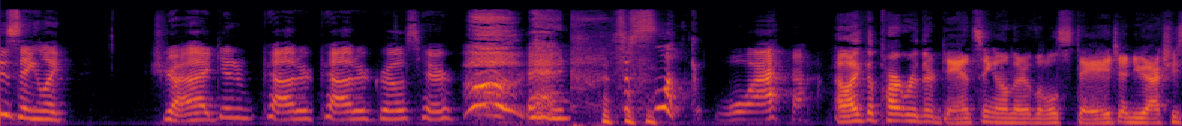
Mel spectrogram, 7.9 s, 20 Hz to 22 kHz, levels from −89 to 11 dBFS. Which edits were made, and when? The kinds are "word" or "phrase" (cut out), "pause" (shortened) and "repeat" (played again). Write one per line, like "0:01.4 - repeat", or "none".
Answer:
0:02.1 - repeat
0:03.8 - word
0:05.4 - pause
